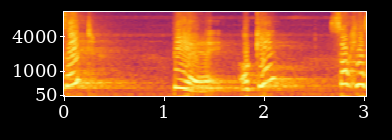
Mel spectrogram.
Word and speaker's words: Pierre: How to pronounce it? Pierre.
